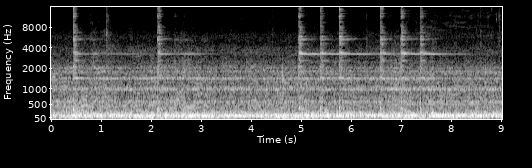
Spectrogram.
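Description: Steady loud roar of a gas-fired glassblowing furnace (glory hole) while a glass bulb on a blowpipe is reheated in it. Sharp metallic clinks ring out over it, twice in the first few seconds and then a quick run of them in the second half.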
